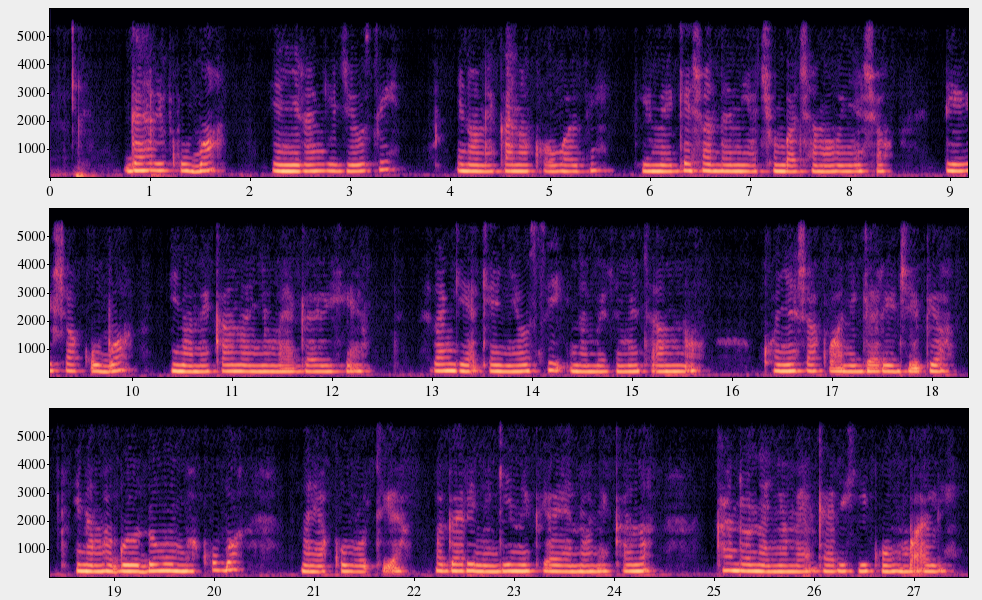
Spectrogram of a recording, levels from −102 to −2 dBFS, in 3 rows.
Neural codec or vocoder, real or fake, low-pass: codec, 16 kHz, 8 kbps, FreqCodec, smaller model; fake; 5.4 kHz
